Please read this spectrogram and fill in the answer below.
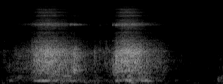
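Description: Knitting machine carriage pushed across the needle bed twice, knitting two rows: two rushing slides about a second apart, each lasting about half a second.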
